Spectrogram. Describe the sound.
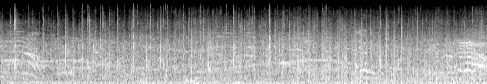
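People running along a street, their footfalls a quick, steady patter of sharp taps over a constant outdoor hubbub, with indistinct voices and calls mixed in throughout.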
